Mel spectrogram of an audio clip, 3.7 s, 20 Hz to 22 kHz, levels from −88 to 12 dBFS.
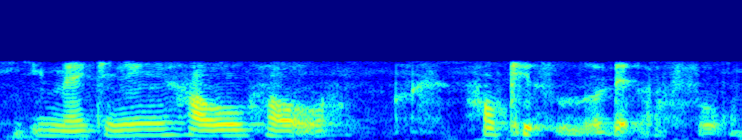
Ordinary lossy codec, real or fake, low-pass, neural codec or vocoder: none; fake; 3.6 kHz; codec, 16 kHz, 8 kbps, FreqCodec, smaller model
